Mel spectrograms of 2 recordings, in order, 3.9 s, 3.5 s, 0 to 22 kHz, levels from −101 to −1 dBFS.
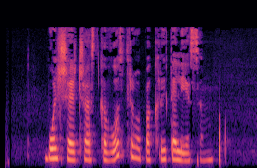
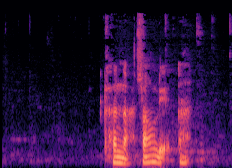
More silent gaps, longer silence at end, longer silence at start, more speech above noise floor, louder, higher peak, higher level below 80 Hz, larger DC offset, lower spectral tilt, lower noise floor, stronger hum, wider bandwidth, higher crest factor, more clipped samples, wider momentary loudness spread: neither; first, 0.7 s vs 0.45 s; second, 0.65 s vs 1.55 s; second, 38 dB vs 46 dB; about the same, -27 LUFS vs -25 LUFS; second, -10 dBFS vs -6 dBFS; second, -78 dBFS vs -64 dBFS; neither; second, -2.5 dB/octave vs -6.5 dB/octave; second, -65 dBFS vs -70 dBFS; neither; second, 11.5 kHz vs 16 kHz; about the same, 18 dB vs 22 dB; neither; about the same, 15 LU vs 13 LU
